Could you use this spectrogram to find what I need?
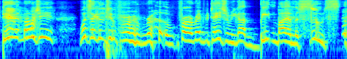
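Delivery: high, loud rant at an underling; mock outraged scolding. Captain scolding Moji for the beating, mock outraged. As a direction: berate him in hammed-up disbelief.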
